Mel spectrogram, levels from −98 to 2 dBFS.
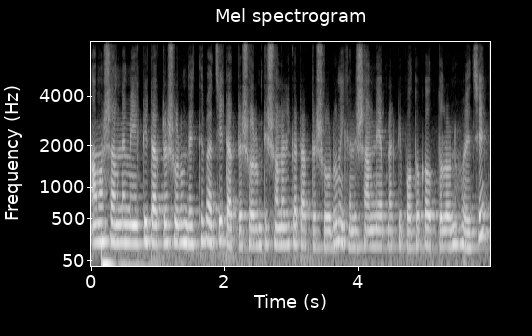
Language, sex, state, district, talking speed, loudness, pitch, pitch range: Bengali, female, West Bengal, Jhargram, 210 wpm, -16 LUFS, 190 Hz, 180-215 Hz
